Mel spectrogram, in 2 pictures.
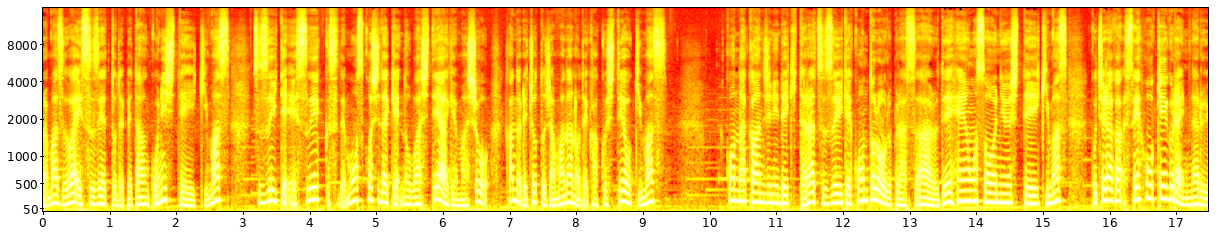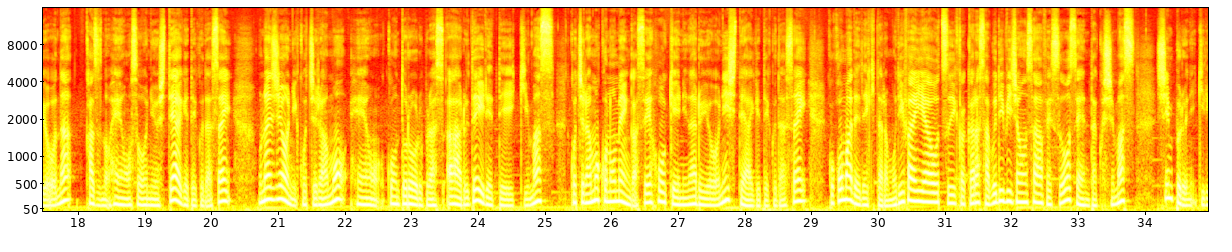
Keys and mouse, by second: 0.3 s, 0.5 z, 2.5 click, 3.1 middle click, 3.7 s, 3.9 x, 5.7 click, 6.3 Tab, 8.7 click, 9.5 click, 9.9-10.5 middle drag, 10.9 Tab, 12.4 ctrl+r, 14.9 right click, 17.7-18.7 middle drag, 19.0 middle click, 20.5 ctrl+r, 24.2 right click, 24.6 middle click, 28.0 middle click, 28.9 Tab, 31.8 Tab, 31.8 click, 34.2 click.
